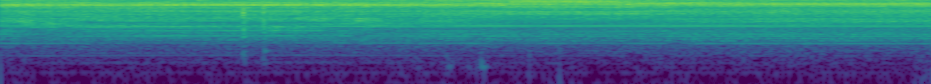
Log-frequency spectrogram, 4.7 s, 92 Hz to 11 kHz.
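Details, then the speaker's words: Steady high-pitched whine of a dental drill at about four power on a model tooth, full crown preparation of tooth number 30 for occlusal reduction starting at the gingiva, with low room rumble. "again i go to about four power on the hand piece two clicks to the right and turn my suction on"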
